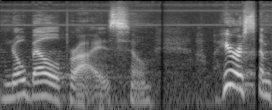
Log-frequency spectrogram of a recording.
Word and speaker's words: Nobel: think about the Nobel Prize it's actually not Nobel Prize it's pronounced Nobel Prize so here are some tips on how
